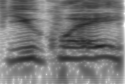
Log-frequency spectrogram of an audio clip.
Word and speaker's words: Fuquay: It's like Fuquay Varina. Yeah. And it's really Fuquay, I think is how you say it. Yes, you say it Fuquay.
